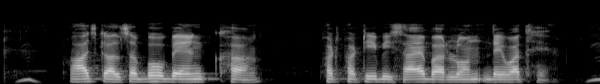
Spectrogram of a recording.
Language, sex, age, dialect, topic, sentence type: Chhattisgarhi, male, 31-35, Eastern, banking, statement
